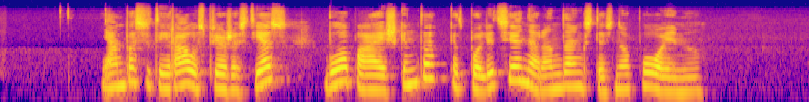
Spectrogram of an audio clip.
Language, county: Lithuanian, Vilnius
